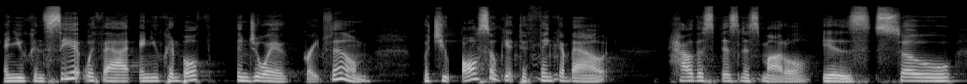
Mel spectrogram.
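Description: A woman with a gravelly, tired voice worn from a late night, speaking off the cuff as a union representative in an earnest, halting, discursive way. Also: deep voice. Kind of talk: unscripted spoken remarks on union issues.

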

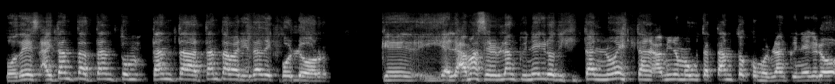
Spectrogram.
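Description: Argentine man, guest theater columnist, high voice, gushing and repetitive, stumbling restarts. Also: steady tone, a little fast, fairly bright tone. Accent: Rioplatense Spanish. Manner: effusive, repeats himself, many restarts. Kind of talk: casual interview chat.

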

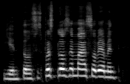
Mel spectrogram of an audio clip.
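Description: A woman from Mérida, Mexico, appearing as a podcast guest, tells a story in casual conversation with a Mexican Spanish accent. Her voice is on the high side at normal speed, and she animatedly acts out the voices of people in the story.

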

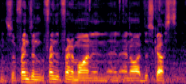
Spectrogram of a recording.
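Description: Recording a solo podcast on his iPhone amid loud traffic and street noise, a low-voiced Australian from country Victoria in his thirties talks a little fast. He's casual, blunt, and profane, rambling along with plenty of ums.

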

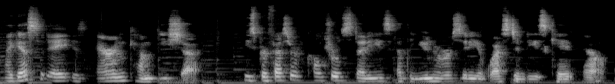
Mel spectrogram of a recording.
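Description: A woman's voice: deep voice, steady tone, brisk, a bit bright, slightly rough, faint music behind, poor audio. A woman hosting a book podcast, reading a scripted introduction and then asking questions. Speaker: podcast host. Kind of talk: podcast interview.

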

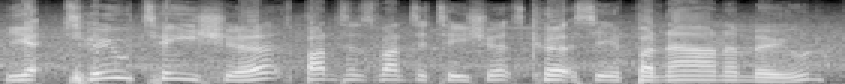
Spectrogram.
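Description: A man's voice: high-pitched, normal speed, a bit bright. A man with a Bradford accent co-hosting a football podcast from a stadium press box, bantering casually and teasing. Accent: Bradford, West Yorkshire. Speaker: podcast co-host. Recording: outdoor stadium noise, traffic ambience.

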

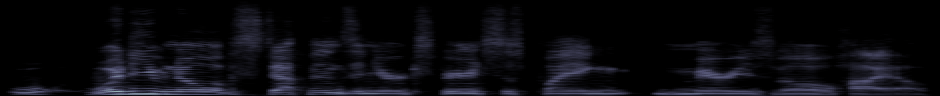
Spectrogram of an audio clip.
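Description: A man's voice: mid-range voice, normal speed, vocal fry, a little hiss or hum. A man co-hosting a podcast in casual chat, eager and joking with his guest. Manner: enthusiastic, joking. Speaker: podcast co-host. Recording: dull lo-fi podcast audio.

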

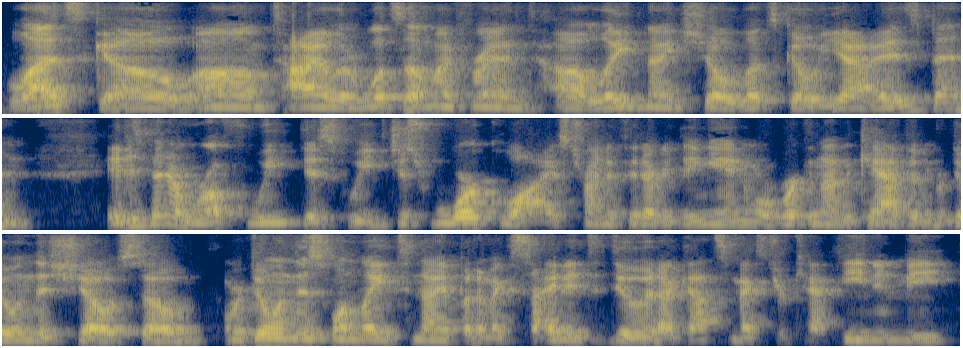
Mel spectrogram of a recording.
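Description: Speaking fairly quickly in a lowish, forceful voice, a man hosts a sports podcast from a wooden cabin, offering casual commentary to live viewers. His tone is informal and enthusiastic, and the indoor space gives noticeable echo.

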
